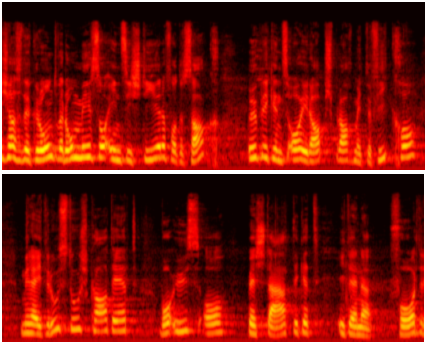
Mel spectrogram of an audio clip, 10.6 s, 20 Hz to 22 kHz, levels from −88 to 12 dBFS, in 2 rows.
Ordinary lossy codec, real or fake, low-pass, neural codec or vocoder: none; real; 14.4 kHz; none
